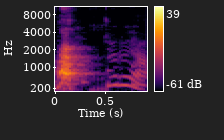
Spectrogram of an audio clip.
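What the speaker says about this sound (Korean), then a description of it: "쭈루야 짖지 말고" Pet dog Jjuru lets out one close, sharp bark followed by a short whiny vocal, loud and alone indoors.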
